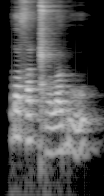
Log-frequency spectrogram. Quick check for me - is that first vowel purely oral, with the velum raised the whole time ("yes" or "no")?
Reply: yes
